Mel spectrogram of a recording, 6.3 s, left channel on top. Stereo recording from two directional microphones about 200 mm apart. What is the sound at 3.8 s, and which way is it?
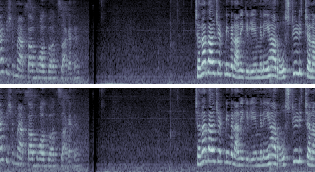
A woman's voice, 30° left (ahead or behind).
